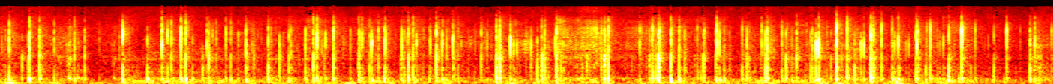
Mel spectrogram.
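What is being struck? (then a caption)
Plastic gel bead eye mask. A clear plastic gel bead eye mask with a green fabric rim lies on a microphone while long nails rapidly tap and scratch over its bumpy bead surface. The sound is a dense, irregular stream of bright, crisp clicks and crinkly scratches with very little low end.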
